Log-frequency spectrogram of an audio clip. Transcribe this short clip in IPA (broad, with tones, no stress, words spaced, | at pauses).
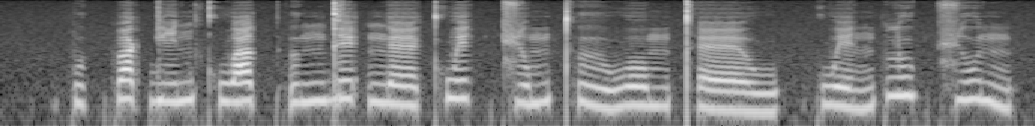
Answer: pɯ˨˩k̚pa˥˩k̚ji˦˥nkʰwa˦˥t̚ ʔɯ˦˥ŋde˥˩ʔ ŋɛː˧kʰwe˥˩k̚t͡ɕo˦˥m tʰɯː˨˩ wo˧mtʰɛː˨˩w | kwe˩˦nplu˥˩ʔ t͡ɕu˥˩n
